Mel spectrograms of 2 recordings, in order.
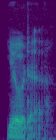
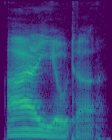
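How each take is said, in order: First: The word begins with a short 'yo' sound. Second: The word begins with a long 'eye' sound. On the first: The speaker calls it right. "is pronounced Yoda" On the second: The speaker calls it wrong. "not iota"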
